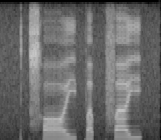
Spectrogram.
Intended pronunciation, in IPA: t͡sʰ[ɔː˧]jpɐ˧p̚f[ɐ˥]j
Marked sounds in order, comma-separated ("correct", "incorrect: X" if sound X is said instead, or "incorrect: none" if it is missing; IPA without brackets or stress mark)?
correct, correct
